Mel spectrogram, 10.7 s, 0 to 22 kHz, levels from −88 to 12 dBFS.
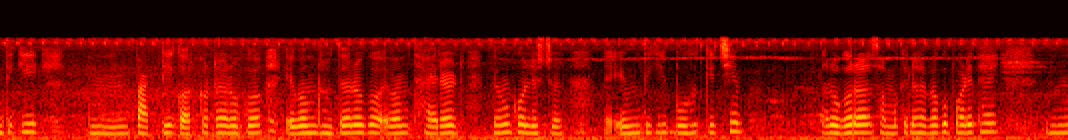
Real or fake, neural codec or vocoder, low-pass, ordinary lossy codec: fake; vocoder, 22.05 kHz, 80 mel bands, Vocos; 7.2 kHz; none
